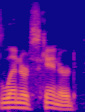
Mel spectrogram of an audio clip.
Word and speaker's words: Lynyrd Skynyrd: And Lynyrd Skynyrd, pronounced Lynyrd Skynyrd.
